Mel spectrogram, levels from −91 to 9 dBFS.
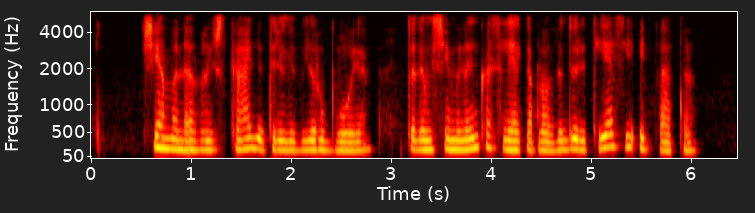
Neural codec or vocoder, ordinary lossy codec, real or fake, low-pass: codec, 24 kHz, 1.5 kbps, HILCodec; Opus, 32 kbps; fake; 5.4 kHz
